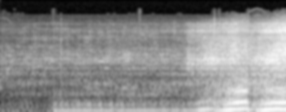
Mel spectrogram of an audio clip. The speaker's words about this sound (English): Let's see you guys check out some boat racing.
